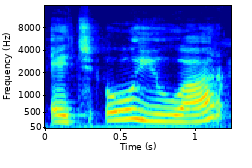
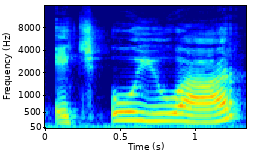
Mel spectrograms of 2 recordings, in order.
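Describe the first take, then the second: No difference in how they are said.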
